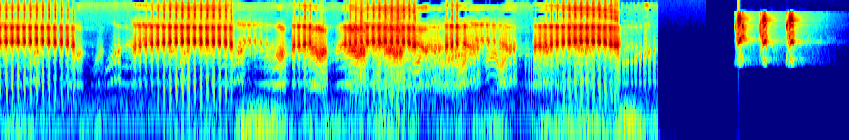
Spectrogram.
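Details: Squirrel calling with rapid, buzzy, pulsed chattering in dense bursts of one to two seconds, repeated with brief gaps. After a silent pause come three short, sharp notes close together.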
